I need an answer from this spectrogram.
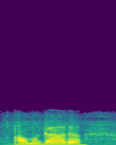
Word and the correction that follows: amygdala: Did you mean the amygdala? – Amygdala.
